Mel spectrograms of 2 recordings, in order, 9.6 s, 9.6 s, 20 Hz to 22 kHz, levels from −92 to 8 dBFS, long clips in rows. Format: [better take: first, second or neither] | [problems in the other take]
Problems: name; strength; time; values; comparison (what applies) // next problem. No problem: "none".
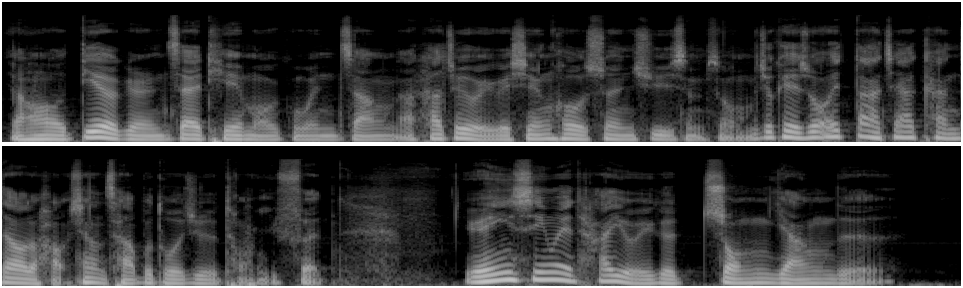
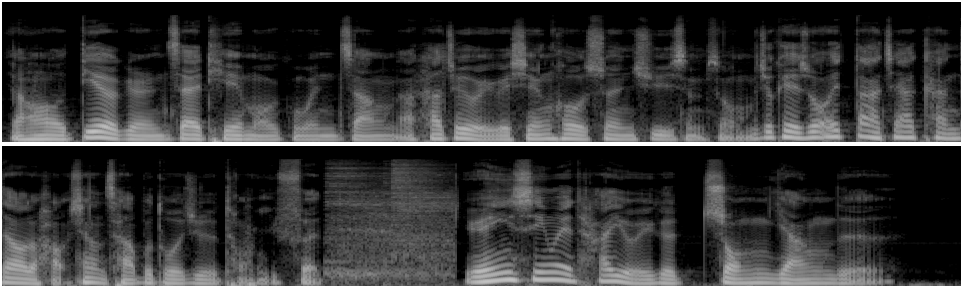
first | clattering dishes; faint; at 6.5 s; peak 15 dB below the speech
